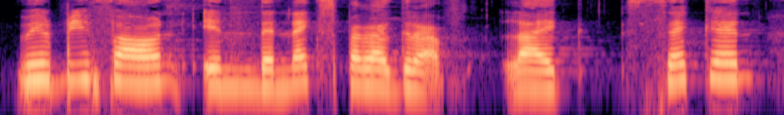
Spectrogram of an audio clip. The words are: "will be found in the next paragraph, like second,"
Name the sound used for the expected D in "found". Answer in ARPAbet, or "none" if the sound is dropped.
D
